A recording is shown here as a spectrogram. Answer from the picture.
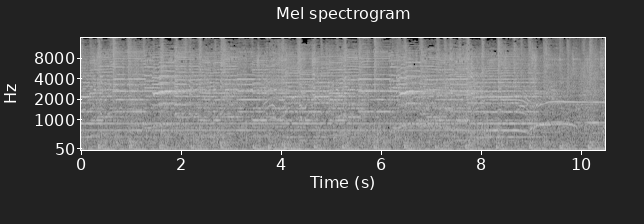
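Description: Bagpipe music over a steady drumbeat.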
